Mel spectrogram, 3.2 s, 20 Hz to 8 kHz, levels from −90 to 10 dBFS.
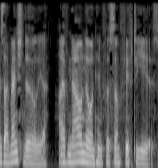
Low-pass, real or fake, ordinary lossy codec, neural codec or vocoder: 7.2 kHz; fake; MP3, 32 kbps; codec, 16 kHz in and 24 kHz out, 2.2 kbps, FireRedTTS-2 codec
